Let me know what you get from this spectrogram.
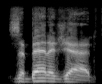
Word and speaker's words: Zibanejad: How do you say Zibanejad? – Zibanejad.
